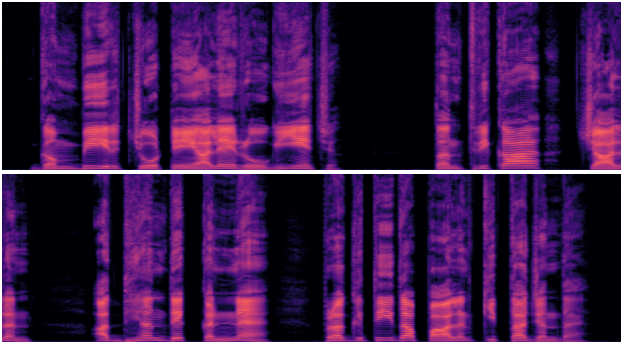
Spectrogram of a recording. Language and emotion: Dogri, neutral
